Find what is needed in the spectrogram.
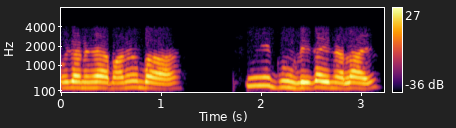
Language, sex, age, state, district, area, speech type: Bodo, male, 60+, Assam, Baksa, rural, conversation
